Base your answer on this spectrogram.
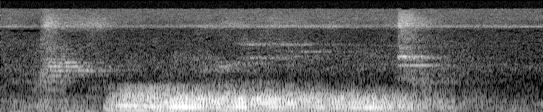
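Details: One of a group of kittens at snack time lets out a single long, steady, low-pitched meow of about one and a half seconds, rich in harmonics, over quiet background.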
